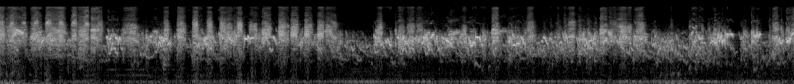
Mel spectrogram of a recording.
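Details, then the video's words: Budgerigars on October 1 give busy chattering: rapid clicking bursts and high warbled twitters from several birds at once, with a short quieter spell near three seconds. "Beautiful Budgerigars Talking"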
